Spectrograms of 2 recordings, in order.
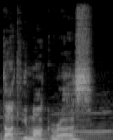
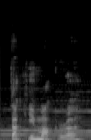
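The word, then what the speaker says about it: dakimakura: It is called Daki Makaras. Why did I thought I was pronouncing it wrong? Dakim Makura. Yeah, we could do a bunch of Donkey Makaras.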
